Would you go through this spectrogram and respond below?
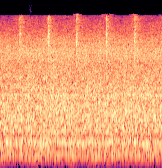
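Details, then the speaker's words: Propane heater blower running at full speed with the propane turned off, before a dimmer modification: a loud, steady rush of air with a faint regular fan pulse. Pretty loud, moves a lot of air, running normally. "pretty loud sucks a lot of air through it"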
